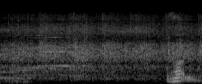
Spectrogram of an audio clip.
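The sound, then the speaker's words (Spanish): An audience applauding the Lord in joyful celebration of freedom, a dense, steady wash of many hands clapping at once, with a brief voice breaking over the noise near the end. “Hoy sí, dele fuerte ese aplauso de júbilo al Señor.”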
